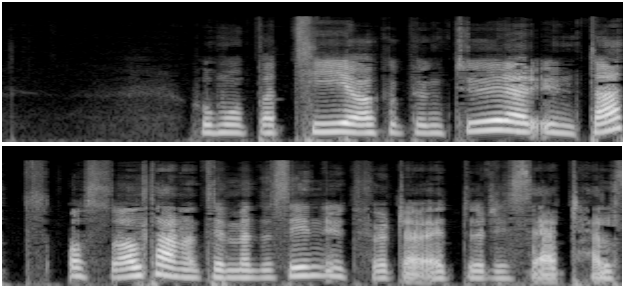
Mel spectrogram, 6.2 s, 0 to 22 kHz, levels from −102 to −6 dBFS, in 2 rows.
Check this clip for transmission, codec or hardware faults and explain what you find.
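One codec fault is present, running throughout this speech. Likely HE-AAC compression: copied lower bands rebuild the treble, making s sounds gritty and metallic, with smeared, repeated upper bands on a spectrogram ending sharply at 14.9 kHz, which fits a low bitrate near 20 kbps.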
